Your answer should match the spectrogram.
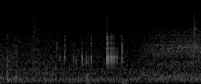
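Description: Quiet room tone with a few faint short clicks about a second in.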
